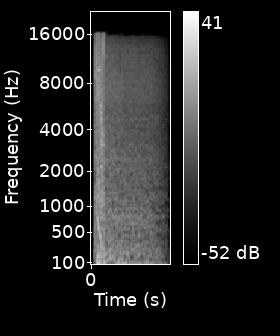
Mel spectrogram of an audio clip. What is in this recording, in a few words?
laser rifle, Guns Fire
